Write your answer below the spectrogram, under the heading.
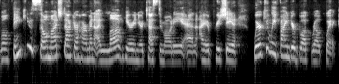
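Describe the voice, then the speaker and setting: A woman with a plain, everyday voice speaks at a moderate pace and medium pitch, her intonation lively and her delivery hardly pausing, over a quiet background. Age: 50s. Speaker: network marketing distributor hosting a call. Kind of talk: interview on a video call. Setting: video call.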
